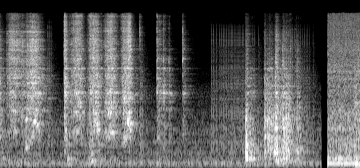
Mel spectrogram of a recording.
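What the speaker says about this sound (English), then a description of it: "Now that we've found the locations for the stems, we can cut off the excess length." Cutting off excess length of pedal stems, a faint rhythmic rasping saw stroke repeated a dozen times in quick back-and-forth bursts, close and quiet, with no talk.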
